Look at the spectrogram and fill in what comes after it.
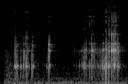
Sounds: Glass, clink

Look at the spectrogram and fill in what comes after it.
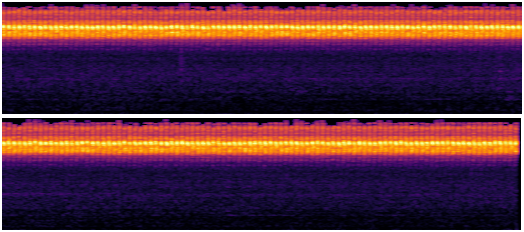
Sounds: Insect, Cricket, Animal, Wild animals

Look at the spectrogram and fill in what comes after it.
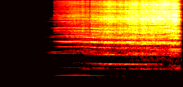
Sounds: Screech

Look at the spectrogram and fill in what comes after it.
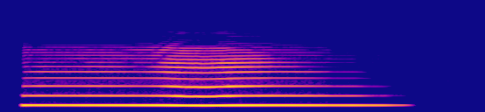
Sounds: Musical instrument, Wind instrument, Music

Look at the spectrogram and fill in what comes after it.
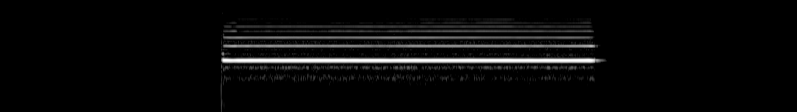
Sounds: Music, Musical instrument, Wind instrument

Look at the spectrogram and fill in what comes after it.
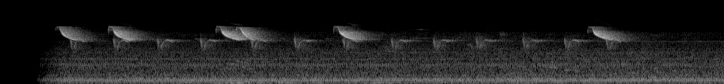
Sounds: Wild animals, Animal, Bird

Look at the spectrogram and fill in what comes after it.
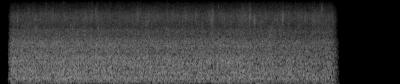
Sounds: Water

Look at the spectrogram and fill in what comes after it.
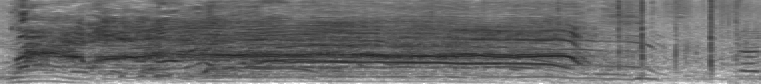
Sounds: Human voice, Cheering, Human group actions, Shout

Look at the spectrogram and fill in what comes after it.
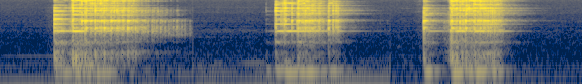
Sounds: Coin (dropping), home sounds

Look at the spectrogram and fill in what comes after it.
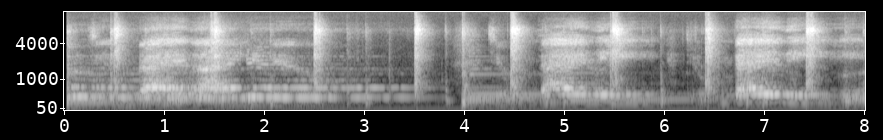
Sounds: Acoustic guitar, Guitar, Human voice, Music, Plucked string instrument, Musical instrument

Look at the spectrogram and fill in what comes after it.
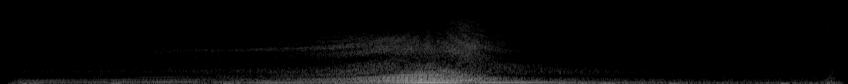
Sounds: Vehicle, Car, Motor vehicle (road)

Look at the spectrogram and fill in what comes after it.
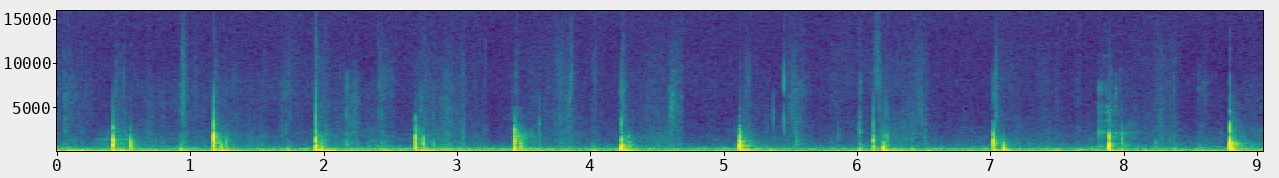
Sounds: Walk

